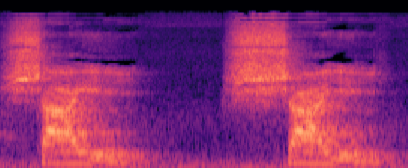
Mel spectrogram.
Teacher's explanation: Và chúng ta sẽ đánh vần như sau, chúng ta đọc là shy, shy, ok. Âm đó, âm sờ nặng thì chúng ta chua môi ra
